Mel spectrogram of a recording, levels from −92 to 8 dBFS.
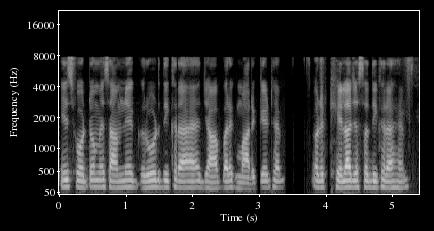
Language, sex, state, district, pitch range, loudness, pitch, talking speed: Hindi, male, Jharkhand, Palamu, 145-150 Hz, -21 LUFS, 145 Hz, 235 wpm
